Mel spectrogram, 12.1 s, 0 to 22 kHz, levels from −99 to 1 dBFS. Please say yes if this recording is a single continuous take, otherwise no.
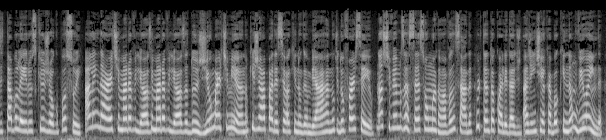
no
